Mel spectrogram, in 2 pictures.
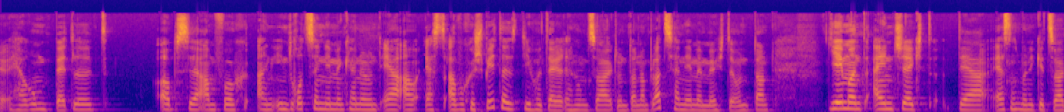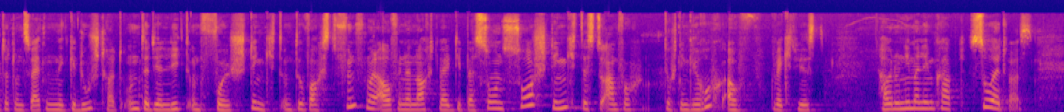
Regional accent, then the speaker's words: Carinthia, Austria; aber ich komme aus Kärnten, ist eh schon zu spät.

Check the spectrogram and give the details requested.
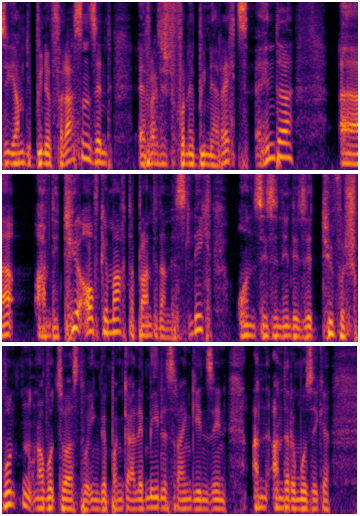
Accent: Trockau, Bavaria, Germany; Ich bin ja in Trockau aufgewachsen. Das war ja meine Futterkrippe.

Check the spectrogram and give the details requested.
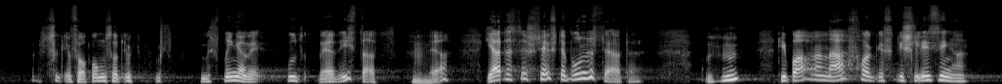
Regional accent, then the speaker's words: Germany; weil ich war Deutsche und eine Modeschülerin, nicht?

